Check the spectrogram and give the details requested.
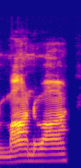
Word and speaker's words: manhwa: Manhwa or manhwa, I think is how you say it.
